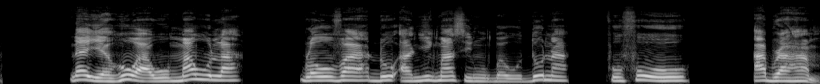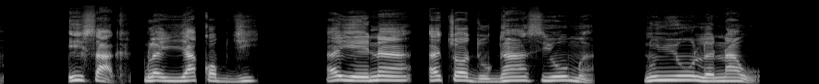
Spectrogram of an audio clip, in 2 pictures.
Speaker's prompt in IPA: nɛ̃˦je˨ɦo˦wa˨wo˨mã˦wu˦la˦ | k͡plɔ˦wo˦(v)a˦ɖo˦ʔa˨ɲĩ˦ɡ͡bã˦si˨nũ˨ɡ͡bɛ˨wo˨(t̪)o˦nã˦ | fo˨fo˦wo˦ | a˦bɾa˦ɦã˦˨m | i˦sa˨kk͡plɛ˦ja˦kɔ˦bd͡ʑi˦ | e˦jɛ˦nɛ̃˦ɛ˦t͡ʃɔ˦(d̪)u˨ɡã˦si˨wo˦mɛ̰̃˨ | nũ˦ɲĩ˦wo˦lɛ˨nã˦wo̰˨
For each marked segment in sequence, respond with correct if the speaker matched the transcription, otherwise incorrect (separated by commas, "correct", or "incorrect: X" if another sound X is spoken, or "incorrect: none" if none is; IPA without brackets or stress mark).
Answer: correct, incorrect: d̪, correct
